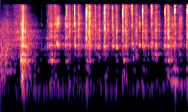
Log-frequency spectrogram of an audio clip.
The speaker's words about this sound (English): pour inside the mixture.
